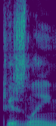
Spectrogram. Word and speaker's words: Ghislaine: Also, how do you pronounce the name? I know Maxwell, but Gazelle Maxwell, something like that. Ghislaine? Ghislaine, yeah.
